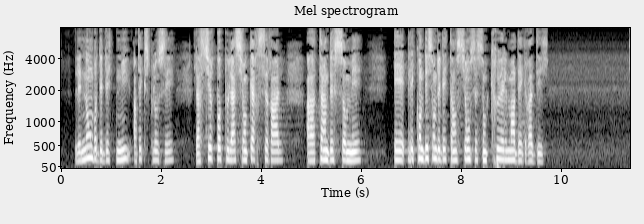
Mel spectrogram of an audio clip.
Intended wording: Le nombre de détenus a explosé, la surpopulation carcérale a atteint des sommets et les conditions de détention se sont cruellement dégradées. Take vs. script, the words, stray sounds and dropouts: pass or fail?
pass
